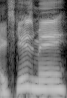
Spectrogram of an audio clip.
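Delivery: snooty and rude, pitched very high. Showing an actor how his line sounds: imitating a rude excuse me. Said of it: "You're going like this".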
